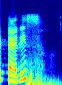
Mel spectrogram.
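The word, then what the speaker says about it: Pteris: बेटा इसका एग्जांपल है टेरिस यहां पे पी साइलेंट है ठीक है प्रोनंसिएशन का ध्यान रखेंगे और ड्राप टेरिस ड्राप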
